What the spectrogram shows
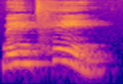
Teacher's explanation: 만약에 액센트가 있으면 이거는 액센트가 뒤에 있어요. 동사 유지하다라는 뜻이니까. 그럴 때는 다시 t 발음, 원래 발음 t.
